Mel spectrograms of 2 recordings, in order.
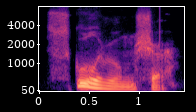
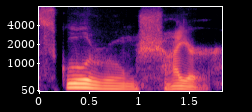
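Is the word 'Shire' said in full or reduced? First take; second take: reduced; full. First: 'Shire' is reduced and run into the word. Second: 'Shire' is said in full as a separate word. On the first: "if you came from England ... you probably would pronounce it" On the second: "you can hear in my accent, probably, that I am American"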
